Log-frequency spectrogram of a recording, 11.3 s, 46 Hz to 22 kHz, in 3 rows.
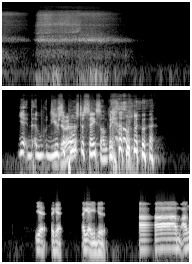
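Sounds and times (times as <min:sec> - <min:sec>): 
person taking deep breath: 0:00.0 - 0:02.8
speech: 0:04.1 - 0:07.0, 0:08.2 - 0:11.2
laughter: 0:04.8 - 0:07.0.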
